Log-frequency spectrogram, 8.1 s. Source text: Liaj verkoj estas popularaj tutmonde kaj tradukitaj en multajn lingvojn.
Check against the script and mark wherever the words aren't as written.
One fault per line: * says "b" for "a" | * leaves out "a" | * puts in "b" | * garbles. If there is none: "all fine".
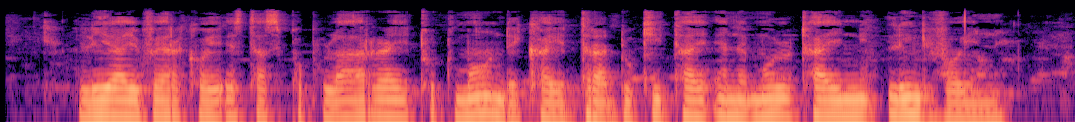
all fine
